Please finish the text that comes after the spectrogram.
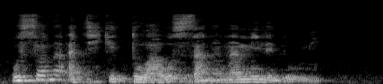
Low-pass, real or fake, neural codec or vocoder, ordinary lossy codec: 10.8 kHz; real; none; AAC, 48 kbps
